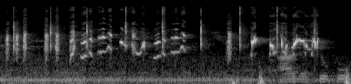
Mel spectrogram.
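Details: Tame male bulbul kept in Baghdad, Iraq, singing during a wing-flicking display: quick, bright warbled notes in dense runs of short phrases, over a steady low hum, with a man talking just before and after.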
